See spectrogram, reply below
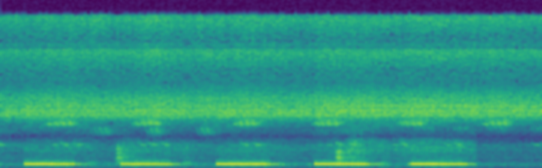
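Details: Five low, flat cooing notes from a red collared dove, each roughly a third of a second long and spaced about two thirds of a second apart, above a faint constant hiss.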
